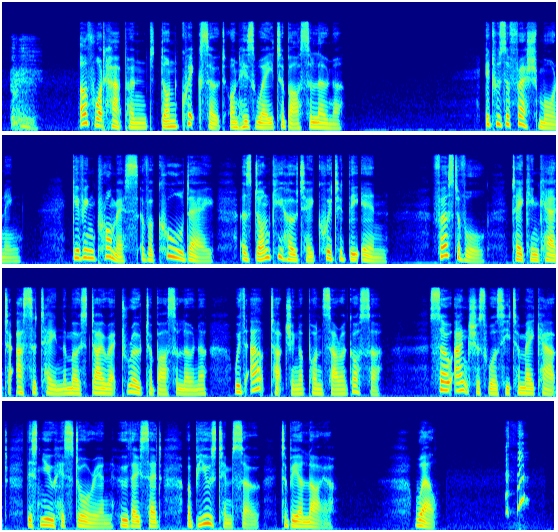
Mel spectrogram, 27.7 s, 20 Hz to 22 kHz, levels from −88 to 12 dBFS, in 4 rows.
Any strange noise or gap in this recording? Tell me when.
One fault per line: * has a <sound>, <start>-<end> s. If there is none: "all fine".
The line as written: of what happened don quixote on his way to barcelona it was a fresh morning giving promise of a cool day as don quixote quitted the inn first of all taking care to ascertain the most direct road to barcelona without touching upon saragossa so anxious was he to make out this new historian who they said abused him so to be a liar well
* has a throat clearing, 0.1-0.5 s
* has a laugh, 27.1-27.4 s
